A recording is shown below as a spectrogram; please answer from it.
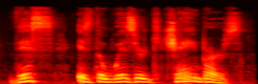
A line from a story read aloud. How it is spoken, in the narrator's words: Lucas whispered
